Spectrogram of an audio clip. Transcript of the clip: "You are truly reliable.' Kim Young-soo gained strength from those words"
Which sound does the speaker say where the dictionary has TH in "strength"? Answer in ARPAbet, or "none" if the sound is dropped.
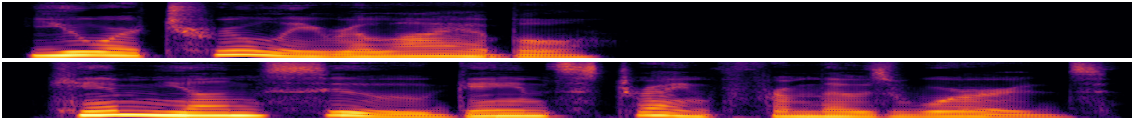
TH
